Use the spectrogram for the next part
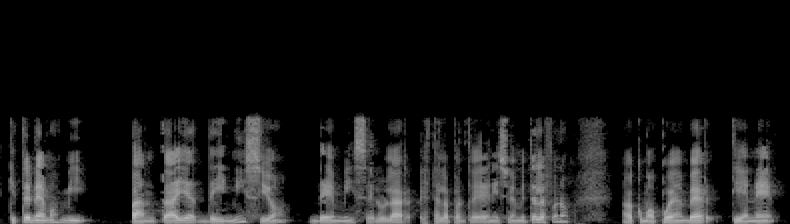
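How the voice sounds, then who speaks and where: Gravelly male teacher, slow patient drills. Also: mid-range voice, lo-fi sound. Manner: slow, drilled repetition of words. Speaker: English teacher. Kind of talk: bilingual online vocabulary lesson.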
